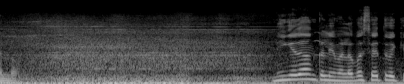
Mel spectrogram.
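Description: Jet airliner in flight: a steady rush of engine noise with a faint high whine, giving way to speech near the end.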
